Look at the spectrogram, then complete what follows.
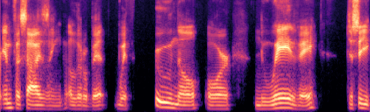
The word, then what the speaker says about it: uno: up the number one if it ends in a vowel you tend to put the emphasis on the the second to last syllable which also could be the first syllable like in Uno everybody say uno uno the first the first word in in bold there which is the number one in Spanish the emphasis is on the EU no Uno okay nueve autolos examine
